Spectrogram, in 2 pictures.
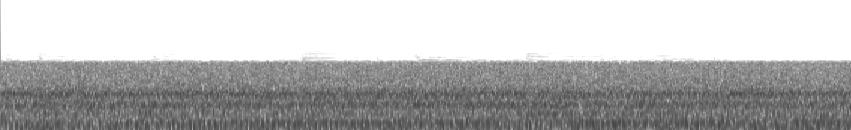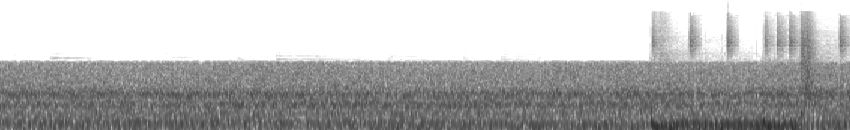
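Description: A small petrol engine runs steadily and loudly nearby.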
